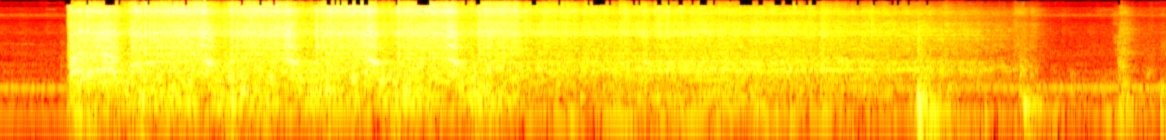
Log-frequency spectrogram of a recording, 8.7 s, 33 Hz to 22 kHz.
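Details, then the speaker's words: Plymouth Duster compression test with gauge in a spark plug hole, battery a little weak: starter spins engine briskly with even steady churn; about 140 psi reading, engine healthy. "All right, now we're gonna crank it over until we hear about at least 4 or 5 cranks."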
